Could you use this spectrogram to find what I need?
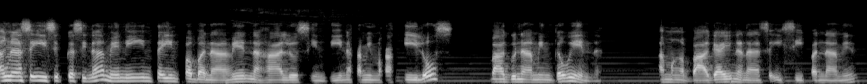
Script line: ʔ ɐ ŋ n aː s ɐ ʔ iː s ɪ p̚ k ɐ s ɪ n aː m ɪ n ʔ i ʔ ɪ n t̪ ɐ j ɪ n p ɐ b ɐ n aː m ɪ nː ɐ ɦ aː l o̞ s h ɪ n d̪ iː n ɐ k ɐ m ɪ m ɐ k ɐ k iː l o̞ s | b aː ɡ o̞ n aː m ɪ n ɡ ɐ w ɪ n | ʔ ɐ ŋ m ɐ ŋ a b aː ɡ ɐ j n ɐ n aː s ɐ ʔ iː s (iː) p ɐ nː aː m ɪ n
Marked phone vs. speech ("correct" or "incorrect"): correct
